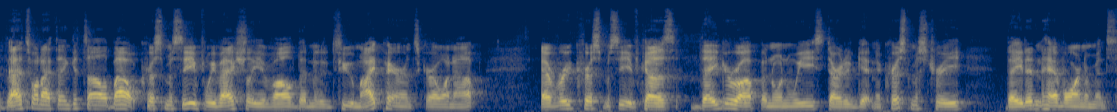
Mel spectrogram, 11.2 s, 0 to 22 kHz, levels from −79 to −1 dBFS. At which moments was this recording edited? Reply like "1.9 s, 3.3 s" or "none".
none

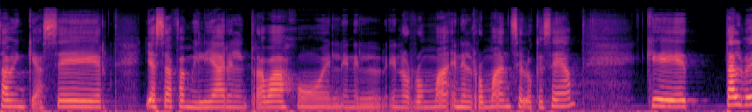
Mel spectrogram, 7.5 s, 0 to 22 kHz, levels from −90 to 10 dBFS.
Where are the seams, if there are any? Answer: none

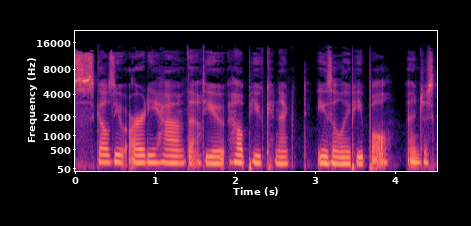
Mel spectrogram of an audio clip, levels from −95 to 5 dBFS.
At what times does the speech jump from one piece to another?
1.6 s, 3.4 s

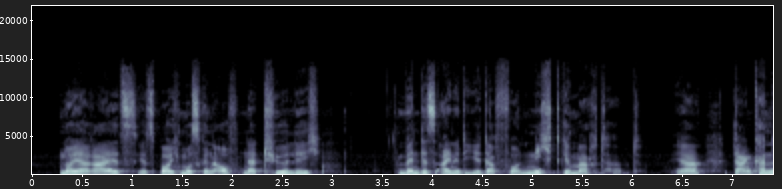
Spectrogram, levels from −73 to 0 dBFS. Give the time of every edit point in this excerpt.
4.3 s

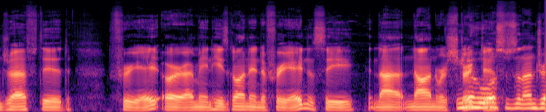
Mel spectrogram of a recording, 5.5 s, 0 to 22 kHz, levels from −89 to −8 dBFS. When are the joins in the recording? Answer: none

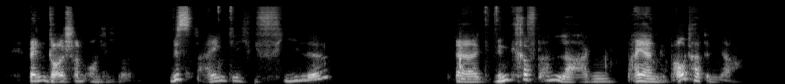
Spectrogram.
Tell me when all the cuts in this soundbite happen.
1.2 s, 2.0 s, 2.5 s, 6.2 s

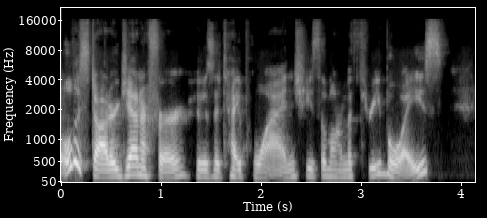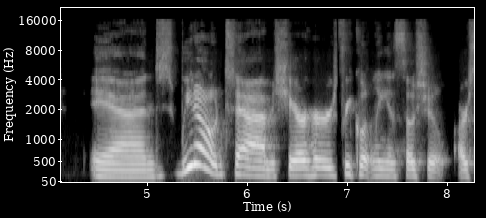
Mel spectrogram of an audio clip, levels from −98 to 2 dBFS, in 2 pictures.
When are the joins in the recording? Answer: 6.9 s

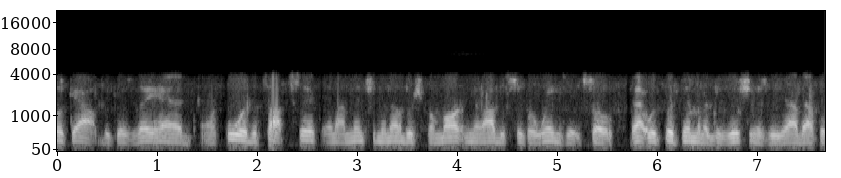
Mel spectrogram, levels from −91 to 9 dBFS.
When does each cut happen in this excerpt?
1.4 s, 2.6 s, 4.7 s, 5.7 s, 6.6 s

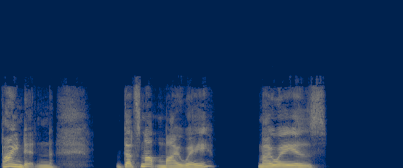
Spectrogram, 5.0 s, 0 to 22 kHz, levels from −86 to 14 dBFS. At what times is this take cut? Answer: none

